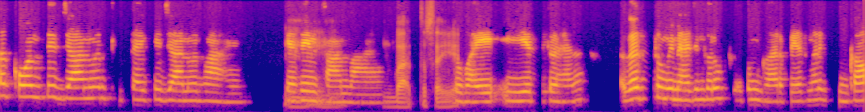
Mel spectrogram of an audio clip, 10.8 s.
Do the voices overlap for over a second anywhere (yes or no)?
yes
